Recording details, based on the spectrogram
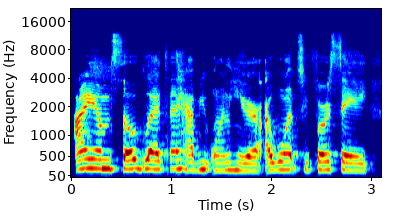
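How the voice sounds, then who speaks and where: A woman's voice: mid-range voice, steady tone, moderate pace. A woman hosting an interview podcast, enthusiastic and chatty, peppering her questions with "like" and "okay?". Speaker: podcast host.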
